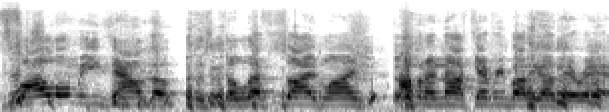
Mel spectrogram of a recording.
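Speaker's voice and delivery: cocky, swaggering tone. Retelling own play call in a flag football huddle: retelling own cocky talk. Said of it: "I'm getting cocky now".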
